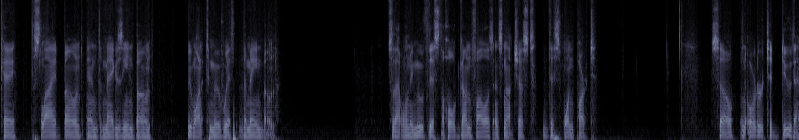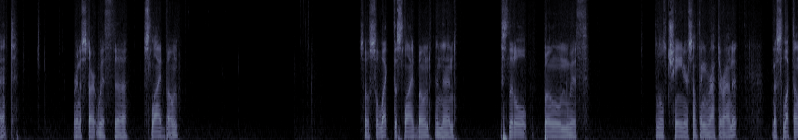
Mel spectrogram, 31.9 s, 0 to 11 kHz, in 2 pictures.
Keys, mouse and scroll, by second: 4.7 g, 6.8 click, 6.8 right click, 8.2 g, 9.7 click, 9.7 right click, 10.0 g, 11.7 right click, 18.2 click, 19.6 click, 20.0 click, 20.4 click, 22.0 click, 30.7 click.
